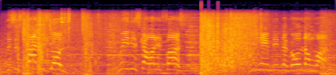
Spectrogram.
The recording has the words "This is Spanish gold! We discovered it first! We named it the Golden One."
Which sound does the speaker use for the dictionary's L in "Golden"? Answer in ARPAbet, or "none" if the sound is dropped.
L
